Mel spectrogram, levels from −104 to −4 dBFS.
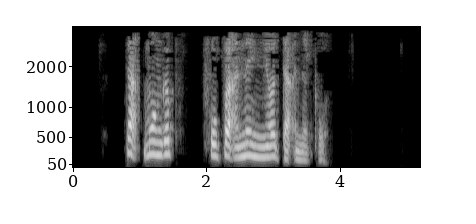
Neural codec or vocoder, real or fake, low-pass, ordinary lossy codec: codec, 16 kHz, 4.8 kbps, FACodec; fake; 3.6 kHz; MP3, 16 kbps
